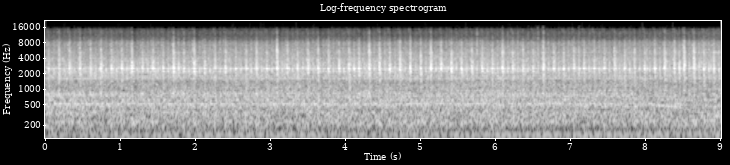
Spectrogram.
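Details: White 2-155 tractor engine idling after restart, steady hammering knock about four a second with slight stumble; blow-by, exhaust and oil pressure normal, internal engine knock of unknown cause, engine work planned.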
